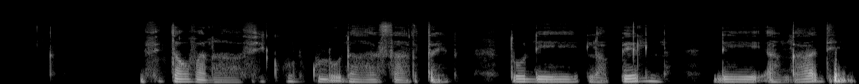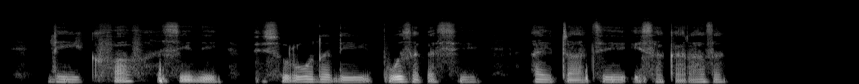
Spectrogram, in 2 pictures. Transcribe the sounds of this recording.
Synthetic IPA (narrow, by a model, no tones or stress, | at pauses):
fit̪avanəfikʰulukulṵnəz̥aɾit̪ajnə̥ | t̪unilapelːə̥ | nia̰ŋɡad̪i | niki̥fa̰fə̥sḭni | fisṵɾʔuanənib̥uzakəsi | aiʈ͡ʂat͡siisaka̰ɾʔazanə̥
